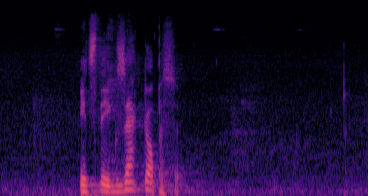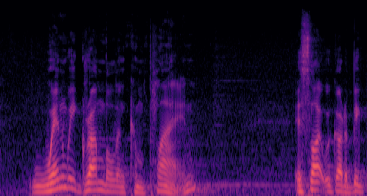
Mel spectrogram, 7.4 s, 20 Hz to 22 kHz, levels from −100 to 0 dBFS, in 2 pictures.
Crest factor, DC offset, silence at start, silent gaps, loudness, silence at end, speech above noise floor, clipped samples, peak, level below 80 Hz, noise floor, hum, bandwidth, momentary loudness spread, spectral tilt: 22 dB; under 0.1%; 0.8 s; none; -42 LUFS; 0 s; 29 dB; under 0.1%; -22 dBFS; -66 dBFS; -70 dBFS; none; 17 kHz; 13 LU; -6 dB/octave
